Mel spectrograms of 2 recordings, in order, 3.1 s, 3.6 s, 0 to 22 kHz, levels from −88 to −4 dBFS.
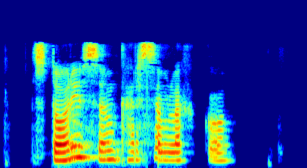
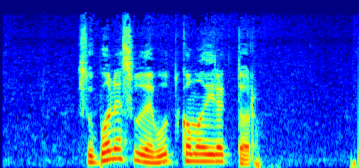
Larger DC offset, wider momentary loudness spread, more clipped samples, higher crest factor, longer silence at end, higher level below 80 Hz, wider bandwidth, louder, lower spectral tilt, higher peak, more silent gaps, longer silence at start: neither; first, 13 LU vs 7 LU; neither; about the same, 20 dB vs 16 dB; first, 0.8 s vs 0.05 s; second, -70 dBFS vs -50 dBFS; second, 8.2 kHz vs 16 kHz; about the same, -18 LUFS vs -20 LUFS; second, -3.5 dB/octave vs -6 dB/octave; first, 0 dBFS vs -4 dBFS; first, 1.95-2.04 s vs none; second, 0.35 s vs 0.8 s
